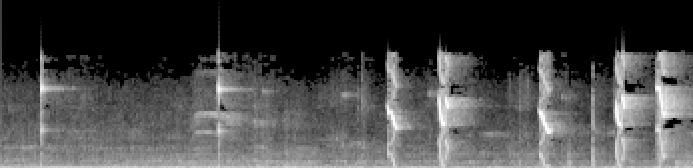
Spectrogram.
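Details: Saffron finch (canario criollo) song played as a tutor recording to teach a captive bird to sing: a few isolated sharp high chirps, then a quicker run of bright descending chip notes over a low steady hum.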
